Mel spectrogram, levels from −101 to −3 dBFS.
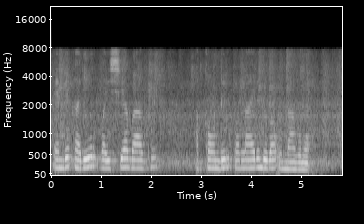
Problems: low volume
